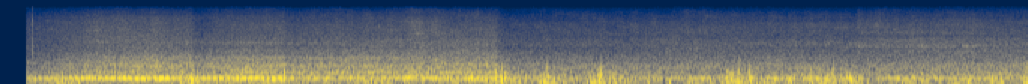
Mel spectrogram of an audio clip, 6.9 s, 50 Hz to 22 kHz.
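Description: EP07 electric locomotive pulling a passenger train slowly out of a station: a steady electric hum as the locomotive goes by, which weakens after about three seconds, over the rumble and knocking of wheels on the rails as the coaches follow.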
